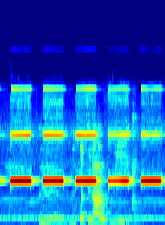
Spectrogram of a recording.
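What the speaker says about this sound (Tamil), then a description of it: "எவ்வளோ நேரம் ஆகும் தெரியலையே பீப் சவுண்ட் வருதுக்கு." Repeated electronic beeps in regular bursts from an egg incubator alarm, a steady high-pitched tone cycling on and off, with a voice speaking underneath.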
